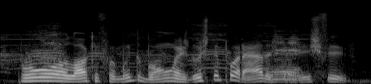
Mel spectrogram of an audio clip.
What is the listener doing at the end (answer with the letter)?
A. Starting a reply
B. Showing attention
B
